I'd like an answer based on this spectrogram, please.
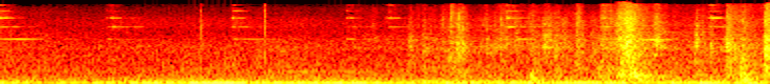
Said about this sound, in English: I like the reverse bell. Yeah, nice bell. That's really ace. It's lovely, isn't it?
